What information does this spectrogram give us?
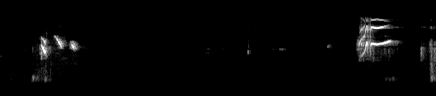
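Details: American goldfinches feeding on sunflower seeds at backyard feeders, calling as they eat: three quick sharp chirps, a quiet gap with tiny notes, then a loud complex chirp and a brief twitter.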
